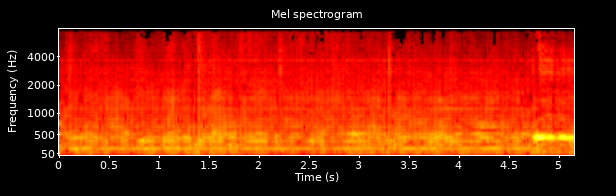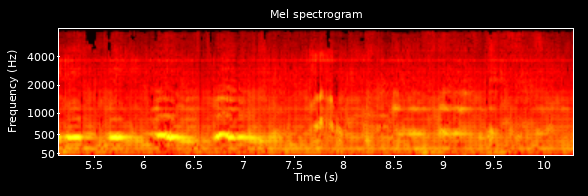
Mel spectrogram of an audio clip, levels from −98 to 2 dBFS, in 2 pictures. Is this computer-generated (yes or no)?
yes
